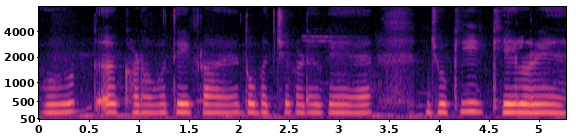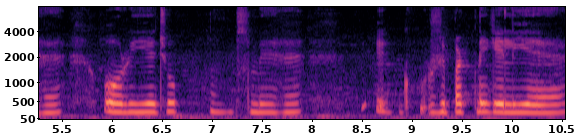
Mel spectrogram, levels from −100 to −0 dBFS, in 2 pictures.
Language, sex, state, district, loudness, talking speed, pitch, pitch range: Hindi, female, Uttar Pradesh, Muzaffarnagar, -34 LUFS, 130 wpm, 220 Hz, 210-225 Hz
